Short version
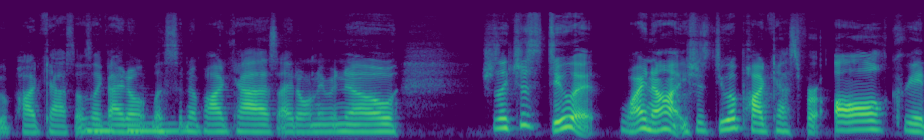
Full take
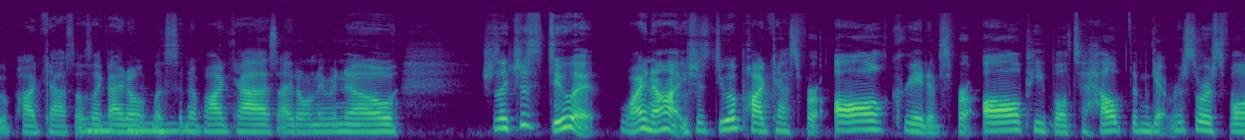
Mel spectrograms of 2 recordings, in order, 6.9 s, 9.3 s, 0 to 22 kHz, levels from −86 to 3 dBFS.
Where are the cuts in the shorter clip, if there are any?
none

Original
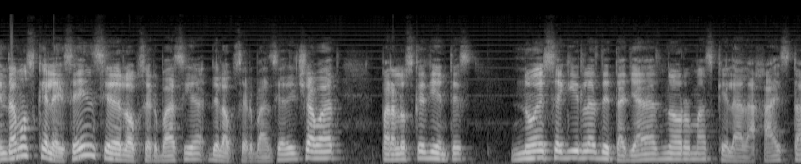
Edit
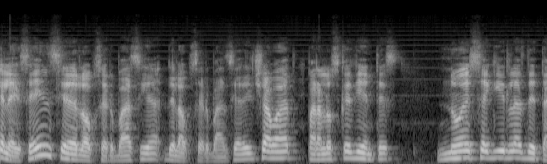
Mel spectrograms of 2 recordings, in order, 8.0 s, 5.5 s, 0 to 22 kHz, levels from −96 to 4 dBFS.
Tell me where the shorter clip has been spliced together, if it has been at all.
3.0 s

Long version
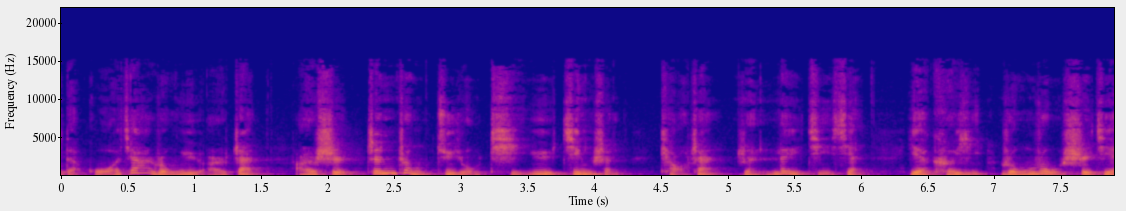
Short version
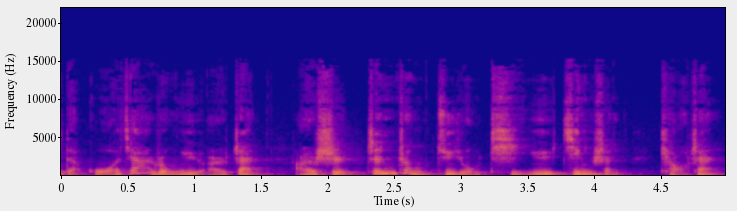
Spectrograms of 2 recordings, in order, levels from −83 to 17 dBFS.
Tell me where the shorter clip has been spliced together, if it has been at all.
none

